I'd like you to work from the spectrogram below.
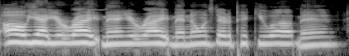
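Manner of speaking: coddle him, letting the voice sink away; mock sympathy. Preacher imagining Jesus indulging the man's complaint, mock sympathy. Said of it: "Jesus doesn't even say".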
